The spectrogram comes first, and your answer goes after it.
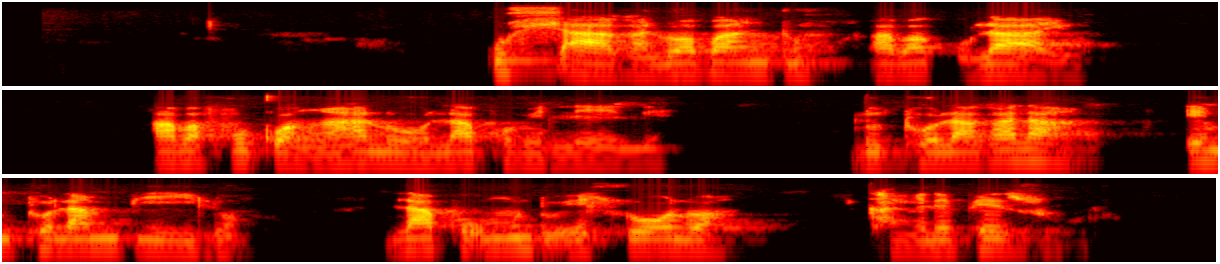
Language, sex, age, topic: North Ndebele, male, 36-49, health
